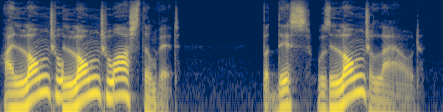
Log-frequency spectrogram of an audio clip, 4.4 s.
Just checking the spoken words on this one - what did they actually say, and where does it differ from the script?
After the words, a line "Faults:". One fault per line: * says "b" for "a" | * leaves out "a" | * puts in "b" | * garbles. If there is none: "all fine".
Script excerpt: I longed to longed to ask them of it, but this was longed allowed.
I longed to longed to ask them of it, but this was longed allowed.
Faults:
all fine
